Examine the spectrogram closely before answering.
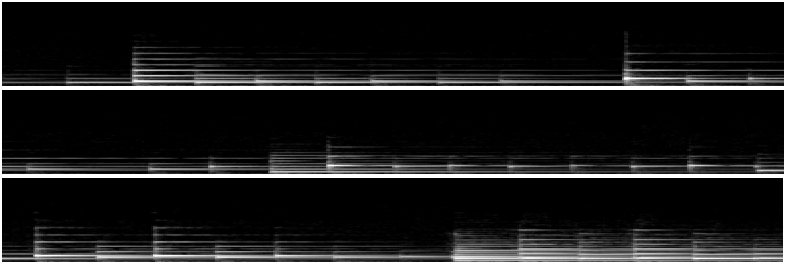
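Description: Background piano music: a steady run of struck notes, about three a second, over held lower notes, with a new chord struck every few seconds.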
